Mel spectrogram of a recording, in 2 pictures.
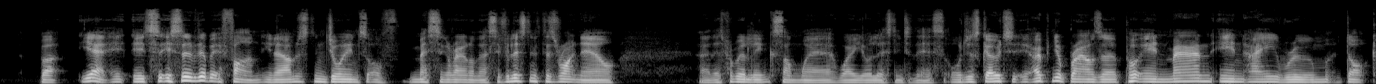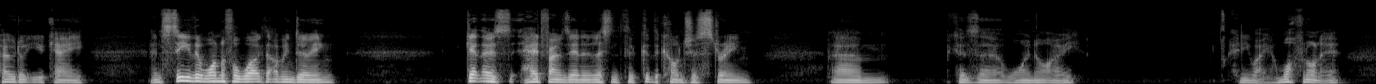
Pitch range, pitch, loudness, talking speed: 100-130 Hz, 110 Hz, -20 LUFS, 175 wpm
